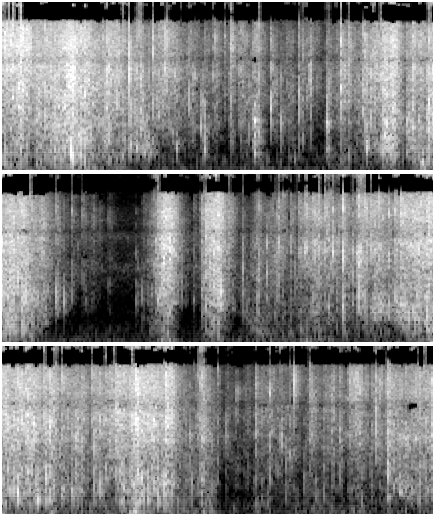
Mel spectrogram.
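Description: Small plastic bags of diamond-painting drills crinkling as they are handled, in uneven bursts with a short lull about five seconds in.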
